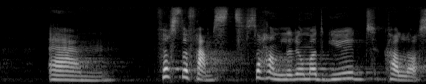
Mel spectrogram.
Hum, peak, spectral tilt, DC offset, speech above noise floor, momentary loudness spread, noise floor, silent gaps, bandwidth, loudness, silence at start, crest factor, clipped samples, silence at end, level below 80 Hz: none; -4 dBFS; -3 dB/octave; under 0.1%; 25 dB; 11 LU; -51 dBFS; none; 15.5 kHz; -26 LUFS; 0.5 s; 22 dB; under 0.1%; 0 s; -82 dBFS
